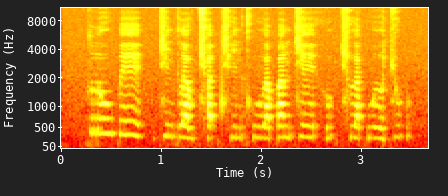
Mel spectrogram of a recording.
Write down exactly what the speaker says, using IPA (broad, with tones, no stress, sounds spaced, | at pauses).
k r oː˥˩ w p eː˥˩ | t͡ɕ i˨˩ n k l a˨˩ w t͡ɕʰ a˨˩ t̚ t͡ɕʰ i˨˩ n kʰ w u˨˩ a̯ p a˧ n t͡ɕ eː˧ h u˨˩ ʔ t͡ɕʰ ɯ˧ a̯ k w ɤː˧ t͡ɕ u˥˩ ʔ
